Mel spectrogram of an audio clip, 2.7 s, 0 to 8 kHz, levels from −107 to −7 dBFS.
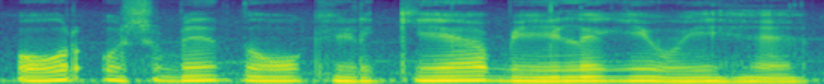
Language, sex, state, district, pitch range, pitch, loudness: Hindi, male, Uttar Pradesh, Saharanpur, 125-150 Hz, 135 Hz, -14 LUFS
